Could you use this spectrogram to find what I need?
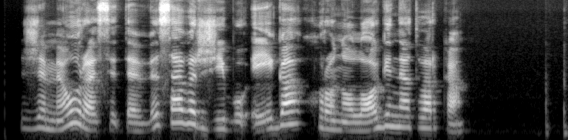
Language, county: Lithuanian, Utena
